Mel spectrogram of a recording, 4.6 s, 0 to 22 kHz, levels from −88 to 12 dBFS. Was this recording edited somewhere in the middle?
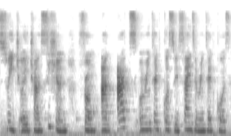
no; 0 cuts

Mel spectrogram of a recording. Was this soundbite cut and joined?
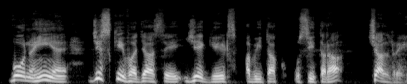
no; 0 cuts

